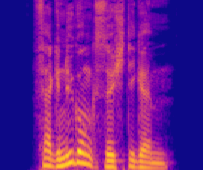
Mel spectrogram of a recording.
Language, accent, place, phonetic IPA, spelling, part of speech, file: German, Germany, Berlin, [fɛɐ̯ˈɡnyːɡʊŋsˌzʏçtɪɡəm], vergnügungssüchtigem, adjective, De-vergnügungssüchtigem.ogg
- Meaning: strong dative masculine/neuter singular of vergnügungssüchtig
